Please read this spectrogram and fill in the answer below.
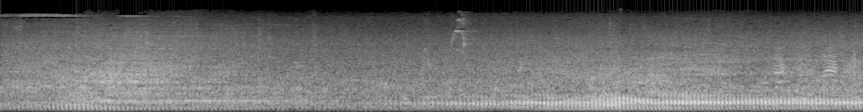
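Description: A motor vehicle engine, growing louder through the second half as it comes closer, with a steady low hum.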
